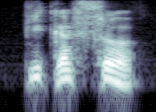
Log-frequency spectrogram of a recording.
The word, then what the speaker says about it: Пикассо: По-английски Пикассо, в России произносится на французский манер с ударением на последний слог. Пикассо.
